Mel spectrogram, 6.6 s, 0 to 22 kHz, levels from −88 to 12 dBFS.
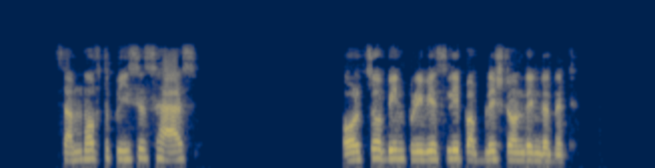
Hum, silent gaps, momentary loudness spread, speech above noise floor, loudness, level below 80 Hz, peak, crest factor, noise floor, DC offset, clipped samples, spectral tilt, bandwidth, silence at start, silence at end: none; 2.09-3.41 s; 6 LU; over 73 dB; -17 LUFS; -58 dBFS; -2 dBFS; 18 dB; under -90 dBFS; under 0.1%; under 0.1%; -4.5 dB/octave; 8.2 kHz; 0.65 s; 0.95 s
